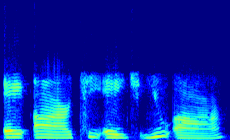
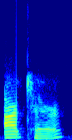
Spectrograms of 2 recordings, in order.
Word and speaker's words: Arthur: He's a Frenchman and his it's spelled A R T H U R. But they pronounce it as in French, Arthur.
